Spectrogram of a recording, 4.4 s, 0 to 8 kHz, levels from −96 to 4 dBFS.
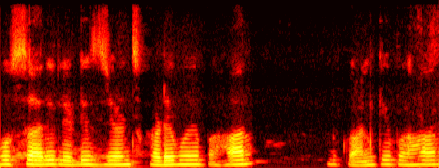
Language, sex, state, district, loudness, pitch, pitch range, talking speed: Hindi, female, Chhattisgarh, Korba, -20 LUFS, 200 Hz, 190-200 Hz, 165 wpm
